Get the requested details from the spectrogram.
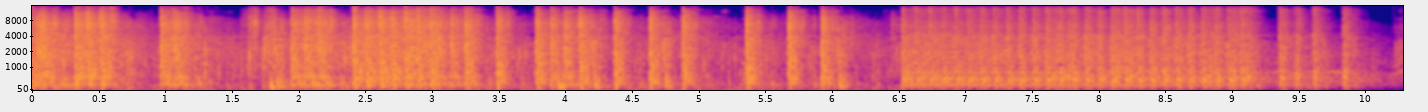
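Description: Loud, rapid bursts of automatic gunfire from rebels shooting at a Russian jet pilot as he descends to the ground crackle one after another, then merge into a long, unbroken volley before a few final sharp shots.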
